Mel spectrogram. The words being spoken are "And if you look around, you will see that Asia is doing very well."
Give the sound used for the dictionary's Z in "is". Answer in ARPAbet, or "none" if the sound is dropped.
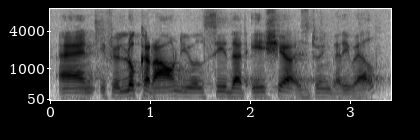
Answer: Z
